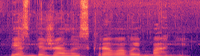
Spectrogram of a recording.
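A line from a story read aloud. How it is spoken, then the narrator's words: Almost sleepy voice. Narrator (Russian): проговорила она почти сонно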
